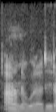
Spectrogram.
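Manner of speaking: normal talking voice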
